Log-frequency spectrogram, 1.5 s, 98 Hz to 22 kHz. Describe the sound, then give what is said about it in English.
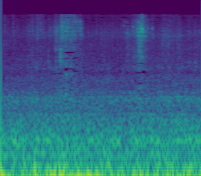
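A steady, loud low-pitched rumble fills a moving car's interior while driving the back road from Aztec to Farmington at 3 o'clock, the engine and road drone continuous throughout, with a couple of brief faint hissy scrapes on top and no one talking. “Right now, I'm in the fucking car, so I'm pretty sure the audio is shit.”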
